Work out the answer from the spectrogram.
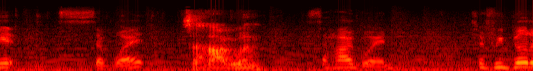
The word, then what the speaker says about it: Sahuagin: Sahagwin.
